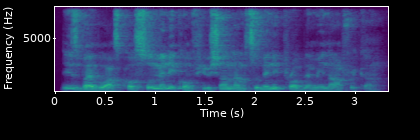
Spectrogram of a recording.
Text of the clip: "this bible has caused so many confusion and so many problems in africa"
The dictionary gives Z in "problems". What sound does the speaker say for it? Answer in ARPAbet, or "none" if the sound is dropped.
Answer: none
